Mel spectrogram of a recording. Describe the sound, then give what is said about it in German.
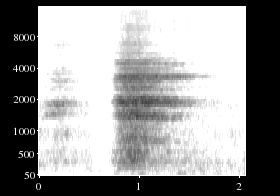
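A soft, brief intake of breath, a short pause, then one long, slow, airy exhale that swells and gradually fades, a person regulating their breathing to calm down, with no talking. “Und wenn man das mit dem Atem reguliert und einfach mal”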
